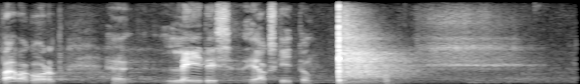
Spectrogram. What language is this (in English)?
Estonian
